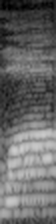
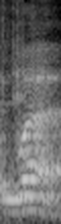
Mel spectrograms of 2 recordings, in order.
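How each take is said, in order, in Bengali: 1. 'wa' ধ্বনিটি মোটা ও ভারী করে বলা হয়। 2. 'wa' ধ্বনিটি পাতলা ও হালকা করে বলা হয়। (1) "অনেকে বলে ওয়া, এরকম না" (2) "উচ্চারণটা হবে ওয়া"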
